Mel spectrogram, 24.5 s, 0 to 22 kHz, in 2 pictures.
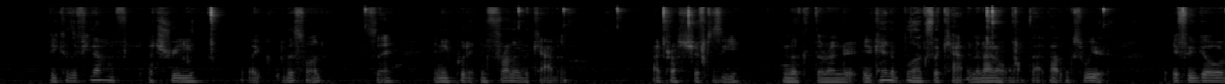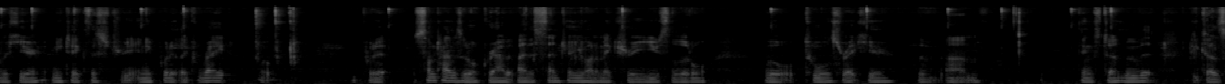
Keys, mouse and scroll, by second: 3.9-5.4 drag, 7.1 shift+z, 10.1 shift+z, 15.2 ctrl+z, 20.1-21.3 drag.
